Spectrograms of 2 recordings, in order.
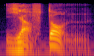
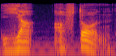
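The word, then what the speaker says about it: για αυτόν: Yafton for him. And again, instead of pronouncing two alphas, ya afton, usually you'll smush them together into one syllable.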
